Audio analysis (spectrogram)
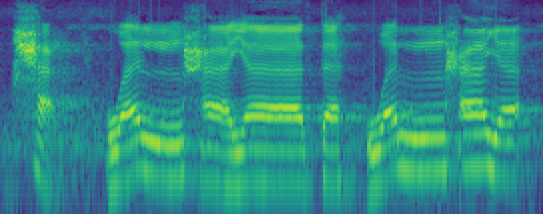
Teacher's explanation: memiliki sifat hamas juga, mengalirnya nafas atau angin, dan makhrajnya tempat keluarnya terletak di tenggorokan bagian tengah, bukan bagian pangkal.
